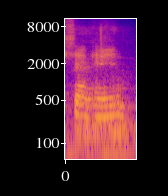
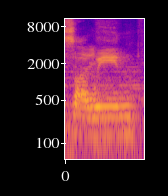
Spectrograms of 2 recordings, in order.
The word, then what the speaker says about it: Samhain: has his like his alter kind of like Samhain. However you pronounce it. He has his Samhain. Samhain.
